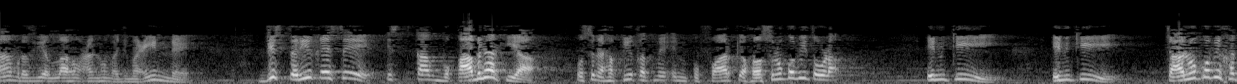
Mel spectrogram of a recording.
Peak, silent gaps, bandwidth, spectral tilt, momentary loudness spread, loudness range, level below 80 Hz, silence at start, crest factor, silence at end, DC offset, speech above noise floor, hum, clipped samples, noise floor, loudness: 0 dBFS; none; 8 kHz; -6 dB/octave; 16 LU; 5 LU; -48 dBFS; 0 s; 18 dB; 0 s; under 0.1%; 25 dB; none; under 0.1%; -43 dBFS; -18 LUFS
